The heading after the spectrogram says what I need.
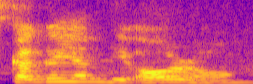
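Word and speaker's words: Cagayan de Oro: do you say it you say it it's kagayandi oro kagiyandi orio so yeah you know the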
